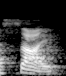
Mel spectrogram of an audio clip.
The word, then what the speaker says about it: sigh: Like I shall be telling this with a साई। ये इसका जो राइमिंग स्कीम क्या है, साई। साई करके बोलते हैं इसमें SIGH, GH को आई, सिर्फ एस को और आई को प्रोनाउंसिएशन किया जाता है, GH को नहीं किया जाता है।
